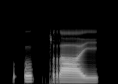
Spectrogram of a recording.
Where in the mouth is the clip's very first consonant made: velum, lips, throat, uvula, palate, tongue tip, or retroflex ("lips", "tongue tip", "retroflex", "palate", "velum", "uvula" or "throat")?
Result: throat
